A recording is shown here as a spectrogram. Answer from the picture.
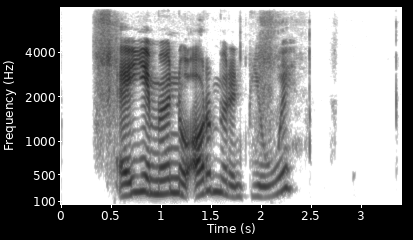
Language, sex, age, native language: Icelandic, female, 40-49, Icelandic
